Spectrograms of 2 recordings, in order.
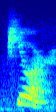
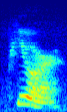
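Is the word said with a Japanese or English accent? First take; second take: English; English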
